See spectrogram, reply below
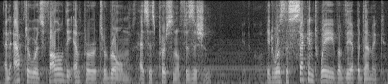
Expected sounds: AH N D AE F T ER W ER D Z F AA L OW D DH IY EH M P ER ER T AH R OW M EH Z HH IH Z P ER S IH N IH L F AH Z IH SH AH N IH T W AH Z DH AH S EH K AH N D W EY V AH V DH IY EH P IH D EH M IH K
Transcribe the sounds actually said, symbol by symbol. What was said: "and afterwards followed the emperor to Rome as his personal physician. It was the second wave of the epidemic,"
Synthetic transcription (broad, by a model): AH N AE F T ER W ER D Z F AA L OW D DH IY EH M P ER ER T AH R OW M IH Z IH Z P ER S N L F AH Z IH SH AH N IH T W AH Z DH AH S EH K AH N D W EY V AH V DH IY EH P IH D EH M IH K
